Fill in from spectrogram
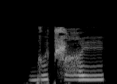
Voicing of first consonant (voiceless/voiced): voiced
